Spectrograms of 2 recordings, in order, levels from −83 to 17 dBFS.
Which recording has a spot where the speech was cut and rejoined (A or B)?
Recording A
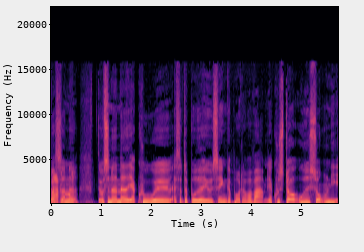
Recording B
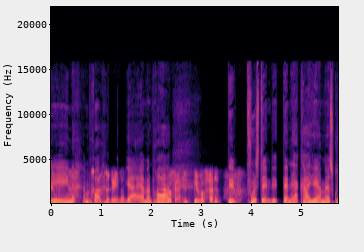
B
